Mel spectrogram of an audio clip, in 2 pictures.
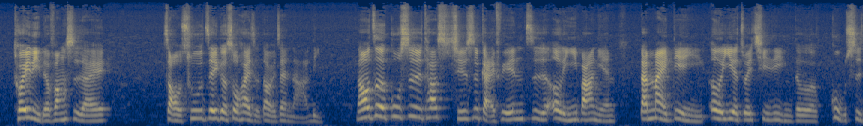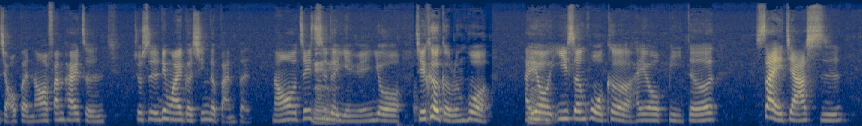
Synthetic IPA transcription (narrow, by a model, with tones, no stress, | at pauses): t̪ʰwe˥ɪli˨˩d̪ə˦fɑ˥ŋʂɻ̩˥˩la˧˥ɪ | ʈ͡ʂɑ˨˩ʊʈ͡ʂʰu˥ʈ͡ʂɤ˥˩i˧˥ɡə˩ʂo˥˧ʊxa˥˩ɪʈ͡ʂɤ˨˩t̪ɑ˥˩ʊi˨˩t͡sa˥˩ɪna˧˥li˨˩˦ | a˧˥nxo˥˧ʊʈ͡ʂɤ˥ɡə˨˩ku˥˧ʂɻ̩˥˩t̪ʰa˥t͡ɕʰi˧˥ʂɻ̩˧˦ʂ̬ɻ̩˥˩ka˨˩ɪfjɛ˥nt͡sɹ̩˥˧ə˥˩li˧˥ŋi˥pa˥njɛ˧˦n | t̪a˥nma˥˧ɪt̪jɛ˥˩ni˨˩ŋə˥˧jɛ˥˩t͡swe˥ɪt͡ɕʰi˥˧li˥˩ŋd̪ə˨˩ku˥˧ʂɻ̩˥˩t͡ɕjɑ˧˥ʊpə˨˩nːa˧˥nxo˥˩ʊfa˥npʰa˥ɪt͡sʰə˧˥ŋ | t͡ɕjo˥˧ʊʂɻ̩˥˧li˥˧ŋwa˥˩ɪi˧˥ɡə˨˩ɕi˥nd̪ə˨pa˧˥npə˨˩˦n | na˧˥nxo˥˧ʊʈ͡ʂɤ˥˧i˧˥t͡sʰɹ̩˥˩d̪ə˨˩jɛ˨˩nɥɛ˧˦˥njo˨˩ʊt͡ɕjɛ˥kʰɤ˥˩kə˨˩lwə˧˦nxwɔ˥˩ | ha˧˥ɪjo˨˩ʊi˥ʂə˦ŋxwɔ˥˧kʰɤ˥˩xa˧˥ɪjo˨˩ʊpi˨˩t̪ɤ˧˥˦ | sa˥˩ɪt͡ɕja˥ʂ̩˥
